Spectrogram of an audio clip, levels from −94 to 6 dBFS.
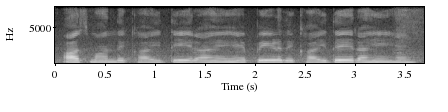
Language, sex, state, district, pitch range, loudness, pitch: Hindi, female, Chhattisgarh, Kabirdham, 205-230 Hz, -18 LUFS, 220 Hz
